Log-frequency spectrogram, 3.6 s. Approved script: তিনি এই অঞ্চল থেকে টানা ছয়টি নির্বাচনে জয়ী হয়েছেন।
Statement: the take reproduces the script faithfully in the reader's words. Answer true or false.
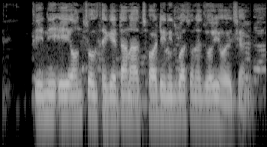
true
